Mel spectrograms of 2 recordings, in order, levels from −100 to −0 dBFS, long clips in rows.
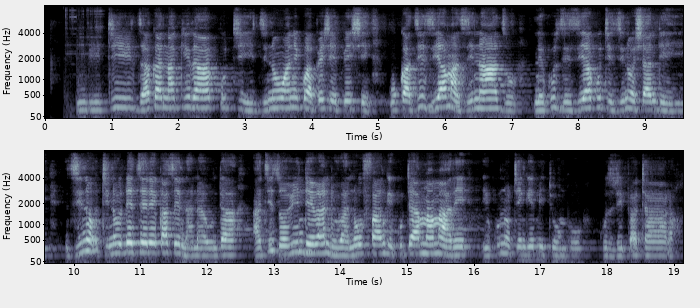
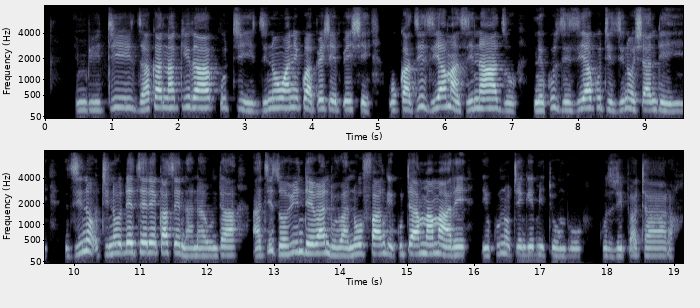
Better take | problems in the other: second | noise reduction (neural separator model SepFormer DNS4)

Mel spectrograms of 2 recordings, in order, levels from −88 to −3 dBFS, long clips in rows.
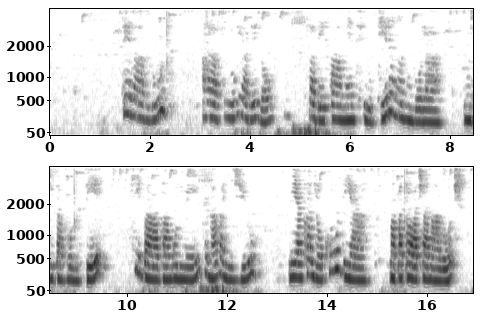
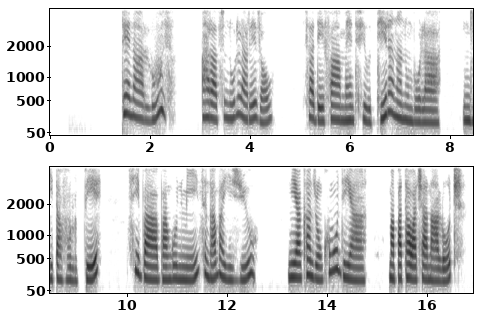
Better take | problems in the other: second | noise reduction (classical method WPE with log-MMSE)

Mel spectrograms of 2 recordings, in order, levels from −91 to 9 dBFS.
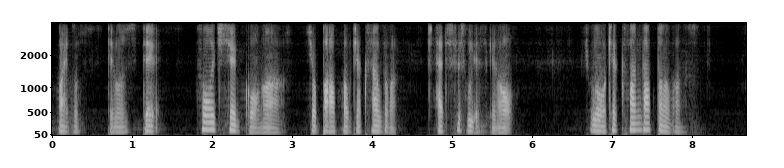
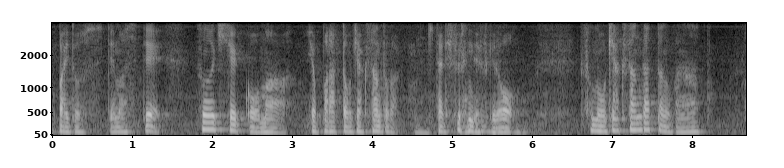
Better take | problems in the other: second | noise reduction (neural separator model SepFormer WHAMR!)

